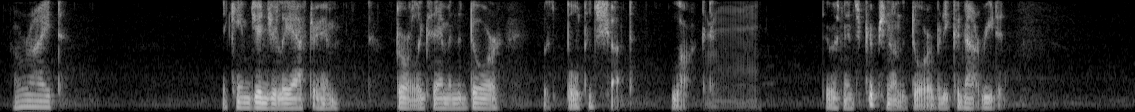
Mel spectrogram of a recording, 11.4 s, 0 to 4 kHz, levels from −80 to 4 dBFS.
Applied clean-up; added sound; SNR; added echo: none; Livestock, farm animals, working animals; 20 dB; none.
